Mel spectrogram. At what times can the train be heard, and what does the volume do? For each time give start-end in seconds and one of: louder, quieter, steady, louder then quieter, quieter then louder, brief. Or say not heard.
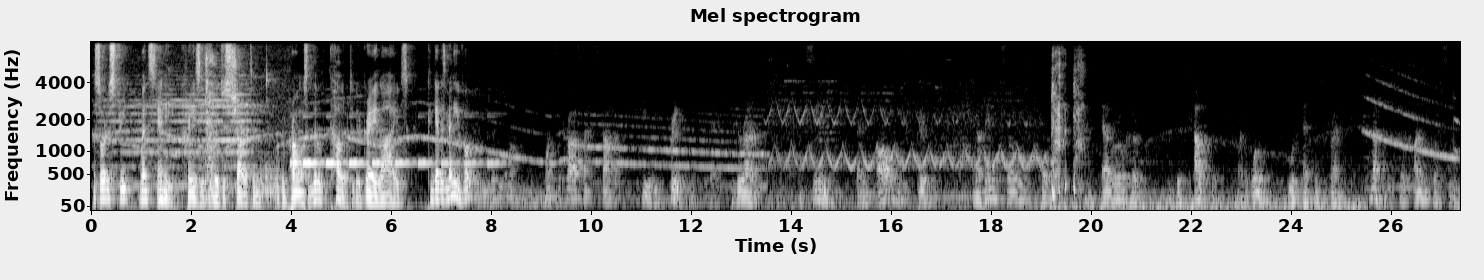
0.0-8.3 louder then quieter.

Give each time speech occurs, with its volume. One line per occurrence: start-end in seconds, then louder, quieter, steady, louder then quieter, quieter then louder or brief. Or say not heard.
0.0-27.3 quieter.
